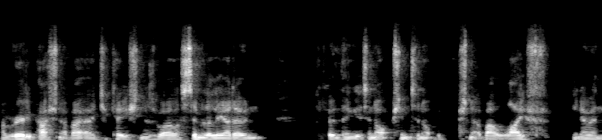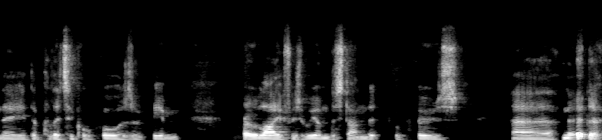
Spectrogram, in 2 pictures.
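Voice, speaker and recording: The speaker moves at a fairly quick pace in a monotone, flat intonation against a quiet background. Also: man. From Manchester, northern England. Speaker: podcast host, teacher. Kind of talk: casual podcast chat.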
